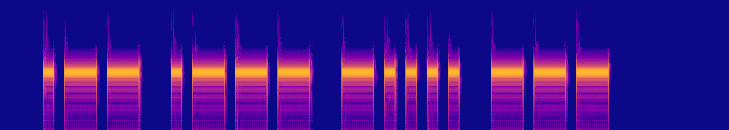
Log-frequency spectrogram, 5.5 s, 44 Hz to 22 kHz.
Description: Morse code, heard as a keyed tone, about 15 wpm, 700 Hz. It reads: WJ6O
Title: USA Call Signs - 4 Characters - Repeated 2x - 15wpm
